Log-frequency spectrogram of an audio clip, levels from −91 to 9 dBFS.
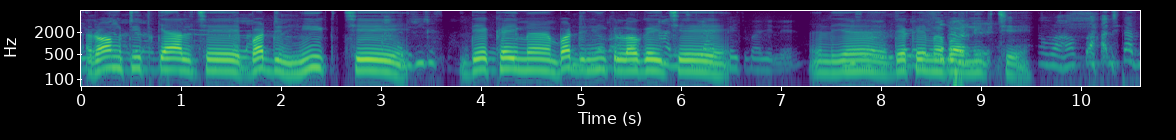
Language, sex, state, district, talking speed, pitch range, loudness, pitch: Maithili, male, Bihar, Darbhanga, 110 wpm, 170-200 Hz, -18 LUFS, 180 Hz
